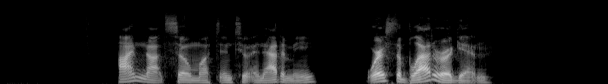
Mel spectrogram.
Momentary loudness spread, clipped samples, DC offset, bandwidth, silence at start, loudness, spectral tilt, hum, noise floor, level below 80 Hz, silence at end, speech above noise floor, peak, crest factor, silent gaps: 14 LU; under 0.1%; under 0.1%; 11.5 kHz; 1.2 s; -23 LUFS; -6 dB/octave; none; -83 dBFS; -58 dBFS; 1.2 s; 60 dB; -2 dBFS; 24 dB; none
